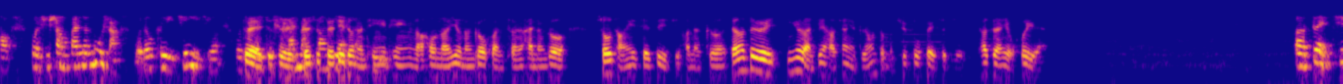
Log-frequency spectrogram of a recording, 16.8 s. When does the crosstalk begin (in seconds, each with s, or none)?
3.0 s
